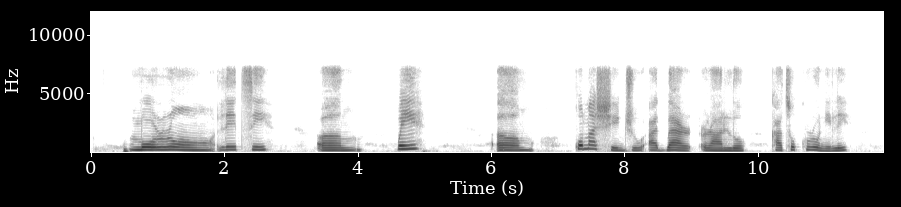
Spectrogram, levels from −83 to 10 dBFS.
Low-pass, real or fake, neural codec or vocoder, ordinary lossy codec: 7.2 kHz; fake; codec, 16 kHz, 1 kbps, X-Codec, HuBERT features, trained on LibriSpeech; none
